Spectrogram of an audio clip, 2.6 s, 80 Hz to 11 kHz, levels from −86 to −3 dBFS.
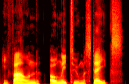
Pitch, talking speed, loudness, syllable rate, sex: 130 Hz, 115 wpm, -20 LUFS, 3.6 syllables/s, male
